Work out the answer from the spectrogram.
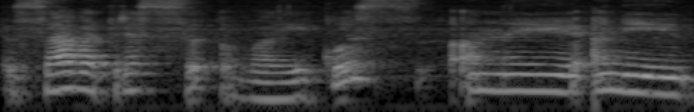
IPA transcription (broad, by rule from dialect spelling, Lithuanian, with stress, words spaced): ˈsɑːʋɐ ˈtʲrʲɪs ˈʋɐɪˌkʊs ˈɑːˌnɐɪ ˈɑːˌnʲeːɪ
